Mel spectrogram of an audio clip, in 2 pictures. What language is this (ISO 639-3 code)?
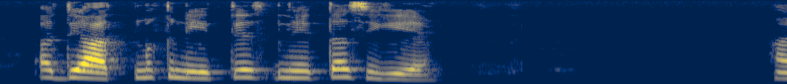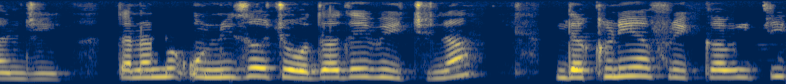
pan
